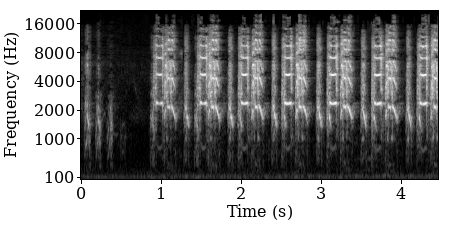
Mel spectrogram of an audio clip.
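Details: Wild grey francolin male and female calling in natural jungle habitat; a few softer notes, a brief gap, then a run of loud strident squawks at a quick, regular pace.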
